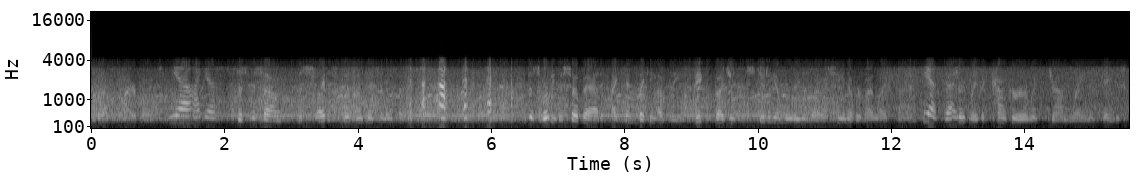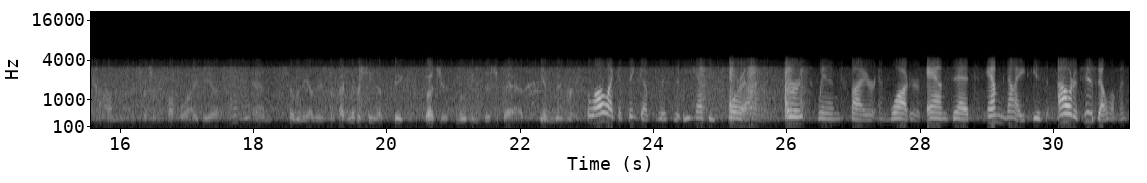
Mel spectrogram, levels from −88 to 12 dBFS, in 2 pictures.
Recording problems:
phone-call audio; nothing above 4 kHz
wind in the background; loud; throughout; 8 dB below the speech

